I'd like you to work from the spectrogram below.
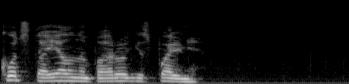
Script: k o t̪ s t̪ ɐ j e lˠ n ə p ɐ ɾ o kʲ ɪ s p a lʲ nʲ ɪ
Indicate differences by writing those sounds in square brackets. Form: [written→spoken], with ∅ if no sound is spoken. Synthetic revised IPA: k o t̪ s t̪ ɐ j [e→a] lˠ n ə p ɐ ɾ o [kʲ→ɡʲ] ɪ s p a lʲ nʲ ɪ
